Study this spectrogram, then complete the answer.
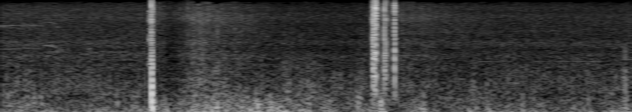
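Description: Fireworks pop and crackle overhead.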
